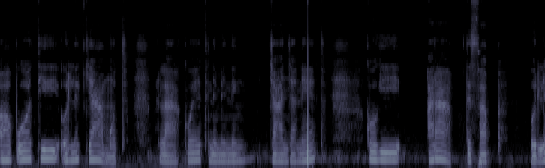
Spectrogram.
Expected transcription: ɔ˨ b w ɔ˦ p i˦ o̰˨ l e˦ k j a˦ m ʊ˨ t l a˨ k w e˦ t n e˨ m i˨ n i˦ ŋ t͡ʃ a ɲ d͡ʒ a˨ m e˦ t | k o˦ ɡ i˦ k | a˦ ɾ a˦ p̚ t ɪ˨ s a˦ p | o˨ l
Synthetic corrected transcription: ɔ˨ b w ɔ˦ t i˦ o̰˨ l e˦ k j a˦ m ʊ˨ t l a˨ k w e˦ t n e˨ m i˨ n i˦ ŋ t͡ʃ a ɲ d͡ʒ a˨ n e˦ t | k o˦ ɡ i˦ | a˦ ɾ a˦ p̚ t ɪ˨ s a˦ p | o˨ l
